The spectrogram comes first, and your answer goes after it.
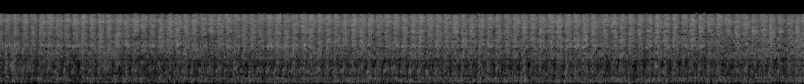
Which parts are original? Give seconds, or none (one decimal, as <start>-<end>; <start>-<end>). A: none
